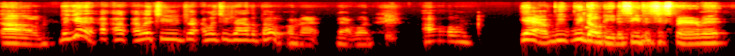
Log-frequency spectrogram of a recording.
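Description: A man's voice: sits high, expressive, moderate pace. A man in his thirties co-hosting a casual soccer chat over a video call from home. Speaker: soccer podcast co-host. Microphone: video call microphone.

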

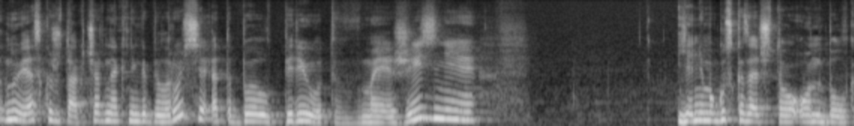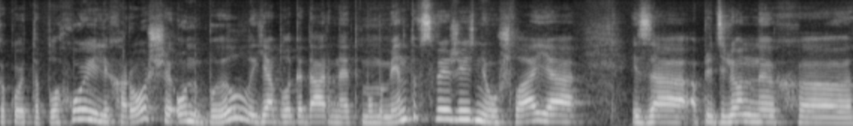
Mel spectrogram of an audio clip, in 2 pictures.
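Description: A woman from Belarus answering interview questions as an activist, speaking conversationally and a bit haltingly as she thinks aloud. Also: mid-range voice, darkish tone.

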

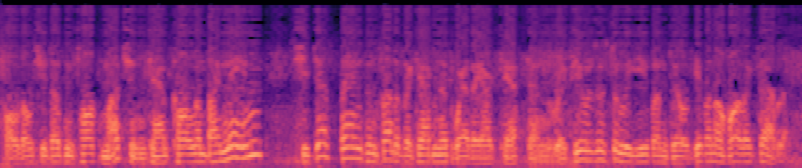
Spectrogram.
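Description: Male announcer, animated intonation, formal, measured, 1930s advertising style, faint noise. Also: medium pitch. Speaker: radio announcer. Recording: muffled, noisy 1930s radio recording.

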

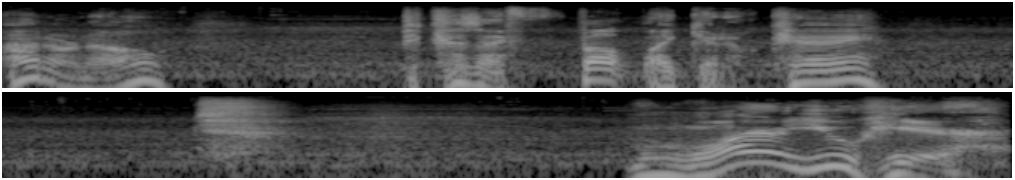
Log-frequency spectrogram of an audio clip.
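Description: Stubborn, brooding, expressive young rebel. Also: male voice, a little high, normal speed, slight background noise. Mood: defiant. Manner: curt, wry, casual. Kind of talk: dramatic video game voice acting.

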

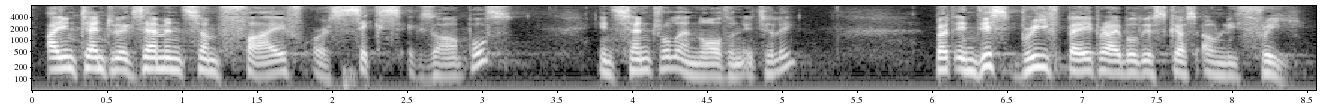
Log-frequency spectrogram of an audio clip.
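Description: An older man reading a formal academic paper aloud at a lectern, measured and occasionally stumbling over words. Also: medium pitch. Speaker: conference speaker. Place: lecture hall, speaking at a lectern. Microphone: lectern microphone. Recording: reverberant hall.

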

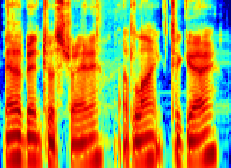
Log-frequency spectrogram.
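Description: A man's voice: on the low side, steady tone, fast talker, a bit bright, dry recording. A man from Britain co-hosting a game stream, politely reading out chat and thanking subscribers. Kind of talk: casual chat while gaming. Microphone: gaming headset.

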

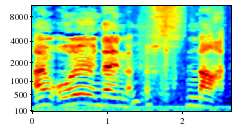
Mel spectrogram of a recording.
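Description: A young woman talks in a groggy, slurred ramble, her numb mouth softening the words. She drifts into silly sing-song snatches at a mid pitch and an unhurried pace. Road noise from a moving car hums clearly under her, caught on a phone. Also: rough recording. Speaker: patient after wisdom teeth removal. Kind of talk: loopy rambling chat. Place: passenger seat of a moving car. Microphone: phone camera held by driver.

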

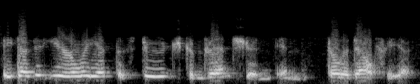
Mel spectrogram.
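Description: Older woman, phone-in guest, halting and chatty; muffled telephone sound. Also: medium pitch, lively intonation. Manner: rambling, halting with many fillers. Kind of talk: telephone interview.

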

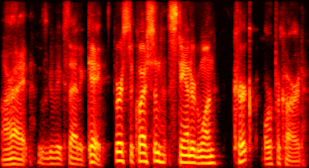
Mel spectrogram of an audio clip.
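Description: A middle-aged man hosts a casual interview with upbeat, quick reactions. His voice sits fairly low. It is picked up dry and close on a boom mic in a home studio. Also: animated, no room sound. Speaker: interview host. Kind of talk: casual video-call interview. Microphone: boom studio microphone with headphones.

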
